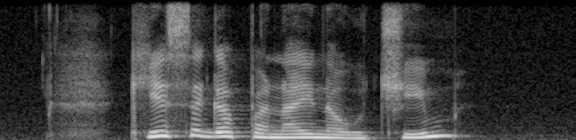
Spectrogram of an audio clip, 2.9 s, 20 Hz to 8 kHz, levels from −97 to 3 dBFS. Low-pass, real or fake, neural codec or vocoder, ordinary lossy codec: none; real; none; none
